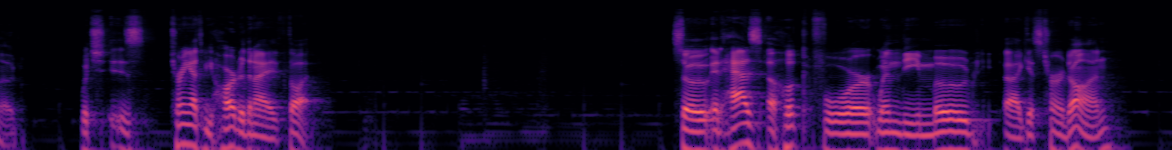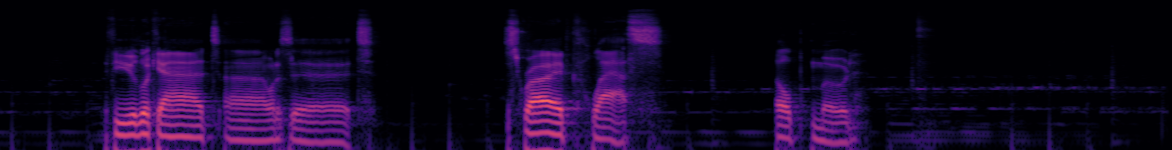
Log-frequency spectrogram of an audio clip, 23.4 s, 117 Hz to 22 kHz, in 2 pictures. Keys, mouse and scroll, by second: 0.9 q, 1.9 Escape, 2.5 click, 5.6 Escape, 5.7 Escape, 10.8 Escape.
